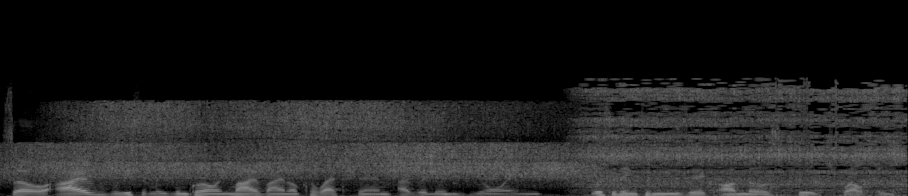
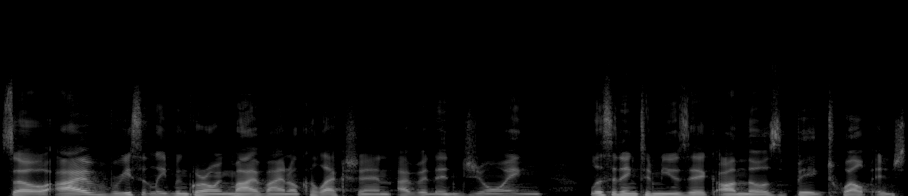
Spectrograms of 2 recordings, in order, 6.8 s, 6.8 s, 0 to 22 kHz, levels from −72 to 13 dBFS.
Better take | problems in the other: second | household noises; very loud; throughout; 3 dB above the speech

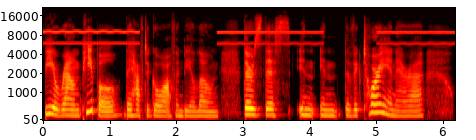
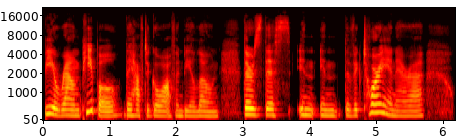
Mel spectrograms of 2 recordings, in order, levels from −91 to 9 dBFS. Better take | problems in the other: second | high-pitched whine; loud; until 1.5 s, from 2.5 to 4 s and from 5 s on; 9 kHz, 8 dB below the speech

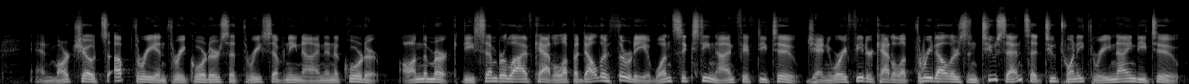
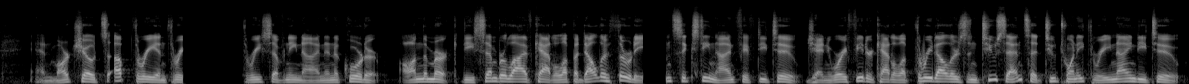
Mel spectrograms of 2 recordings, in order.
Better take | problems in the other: first | audio cutting out; at 2 s for 0.5 s and at 6.5 s

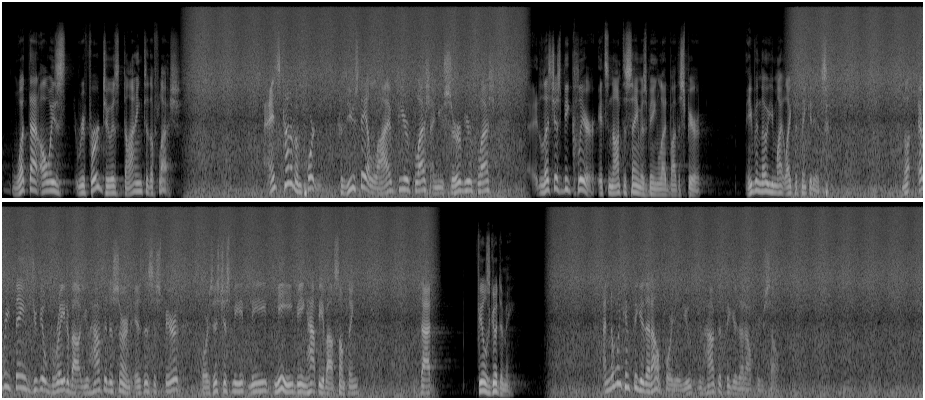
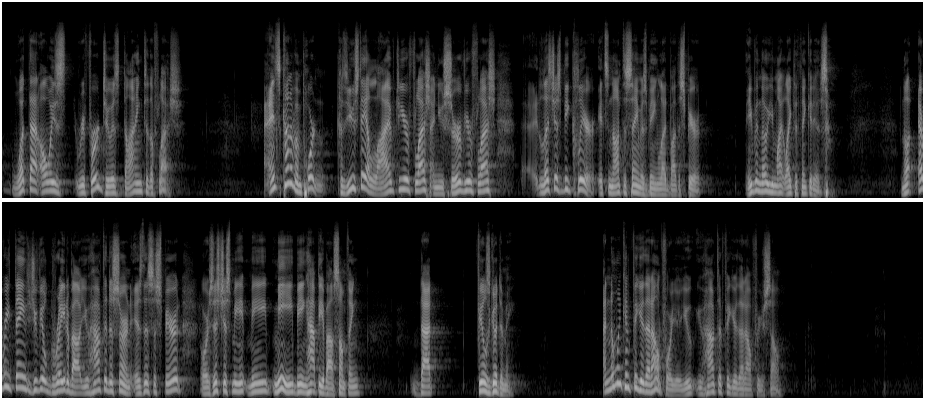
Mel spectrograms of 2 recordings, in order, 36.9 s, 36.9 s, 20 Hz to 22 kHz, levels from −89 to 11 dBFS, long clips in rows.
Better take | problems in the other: second | hiss; loud; from 3.5 to 10 s, from 16 to 27 s and from 29 s on; 3 dB below the speech

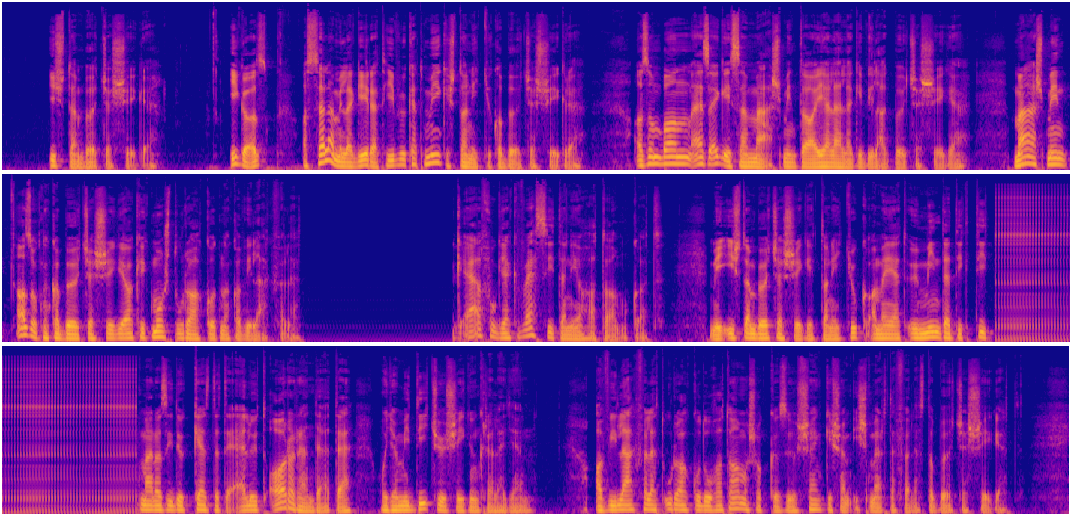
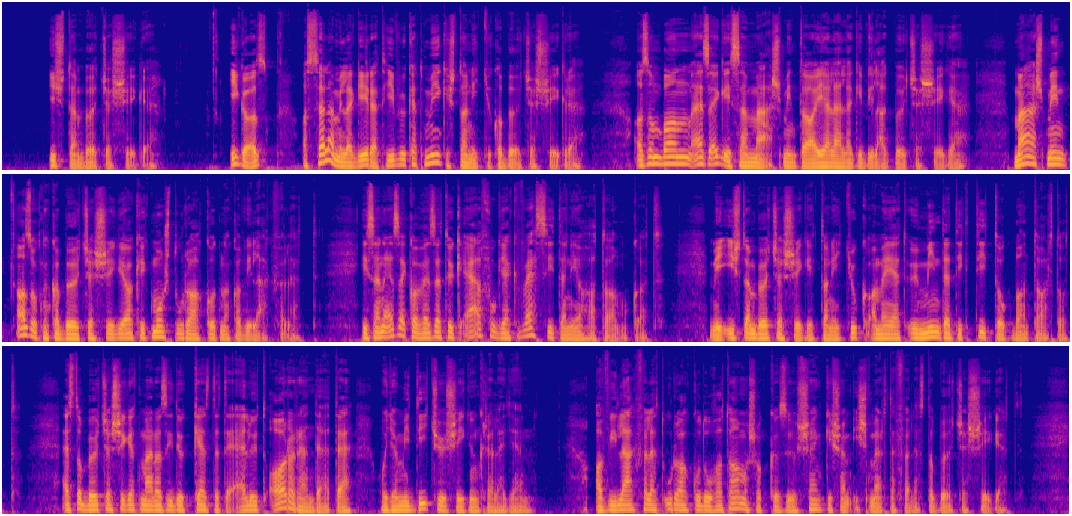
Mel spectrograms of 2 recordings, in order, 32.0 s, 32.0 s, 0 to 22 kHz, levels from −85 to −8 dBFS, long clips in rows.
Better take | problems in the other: second | audio freezing; at 14 s for 1.5 s and at 21 s for 2 s

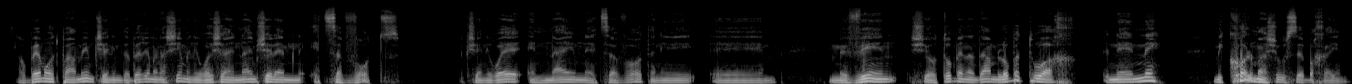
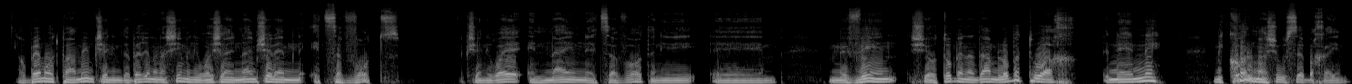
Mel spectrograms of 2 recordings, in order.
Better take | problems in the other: first | distortion; slight; 10 dB below the speech

